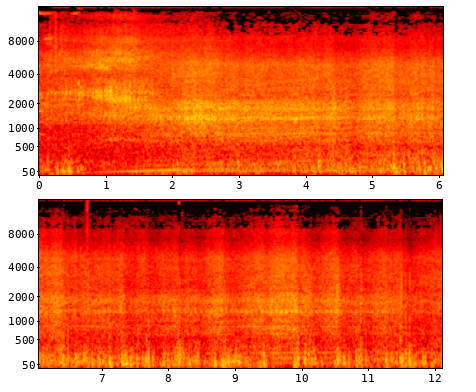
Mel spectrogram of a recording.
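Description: Open-top bus driving, its engine running with a whine that drops in pitch over the first few seconds, while wind buffets the microphone throughout.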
